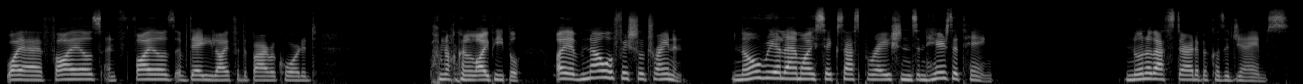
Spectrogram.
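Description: A woman's voice: a little high, normal speed, fairly bright tone, clean tone, no echo, studio quality. A young woman narrating an audio drama in a wry, conspiratorial, sweary way.

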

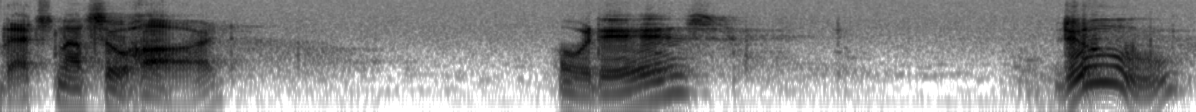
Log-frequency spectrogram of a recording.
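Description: An actor playing a grandiose, smooth-talking older con man who lectures in a pompous, fatherly way, in a 1940s radio drama. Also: sits low, wildly swooping pitch, very slow, exaggerated voice. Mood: coaxing. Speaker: swindler. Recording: tinny old radio broadcast.

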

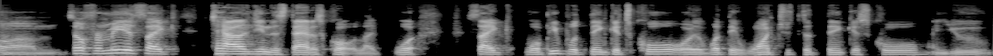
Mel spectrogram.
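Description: A man's voice: mid-range voice, a bit bright, no echo. A man in his twenties with a Bronx New York accent, chatting casually as an interview guest, slangy and dropping in Spanish words. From the Dominican Republic and the Bronx, New York. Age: 20s. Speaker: podcast guest, coffee entrepreneur.

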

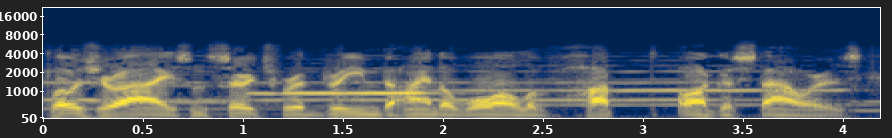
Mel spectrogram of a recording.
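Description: An actor playing a world-weary big-city police detective in an old radio crime drama, terse and brooding. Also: male voice, rumbling low, normal speed. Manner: terse, brooding, poetic narration and blunt questioning. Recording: dull old radio recording with music.

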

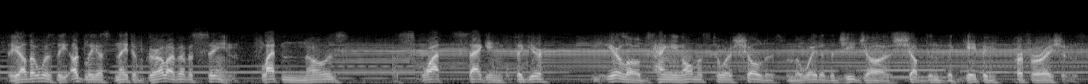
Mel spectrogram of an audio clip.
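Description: A man's voice: lowish voice, normal speed, natural voice. A man playing a tough American sea captain narrating a 1940s radio adventure in clipped, hard-boiled, dramatic fashion. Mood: wry, grim. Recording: muffled old radio broadcast with music.

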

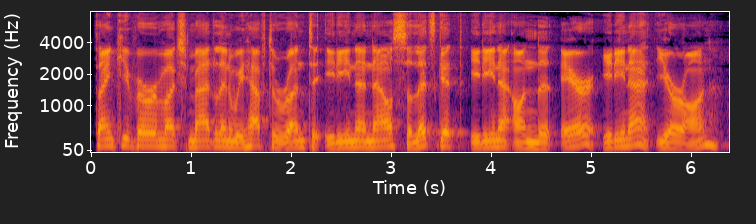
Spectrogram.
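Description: A man hosting a live call-in discussion, moderating in a halting way and often repeating his words. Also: medium pitch, bright, forceful tone. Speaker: host of a call-in show.

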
